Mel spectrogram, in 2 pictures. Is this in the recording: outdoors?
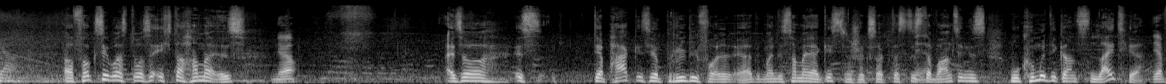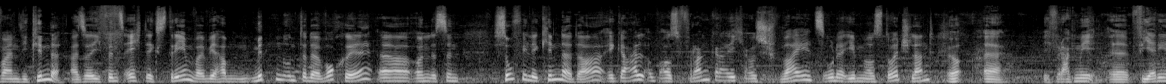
yes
